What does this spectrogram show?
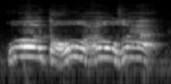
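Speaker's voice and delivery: a man slipping on the floor, gaping at a monster fish; shocked exclamation. Retold or imitated. Weigher gapes at the huge pike, high slow shocked cry.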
